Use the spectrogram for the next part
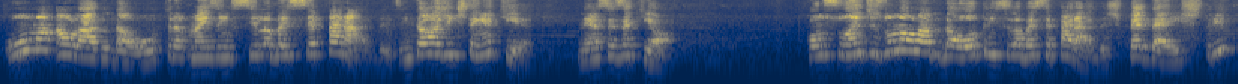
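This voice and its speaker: A patient woman teacher talks slowly and clearly, spelling out letters and syllables one by one. Her voice sits a little high. It sounds like a classroom recording, echoey and picked up from a distance. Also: fairly bright tone. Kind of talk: recorded school lesson. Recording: echoey room, voice away from mic.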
